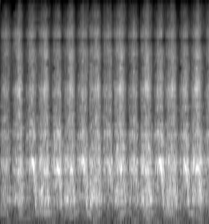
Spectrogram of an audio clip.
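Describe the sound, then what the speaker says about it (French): A small saw cuts through a casting sprue in steady, rhythmic back-and-forth strokes, close and fairly loud, with no talking. "c'est le sciage de la tige de coulée"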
